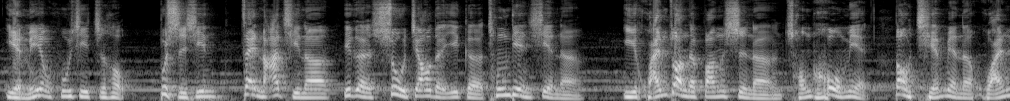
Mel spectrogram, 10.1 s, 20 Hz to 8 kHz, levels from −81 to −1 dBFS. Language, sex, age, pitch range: Chinese, male, 50-69, 105-165 Hz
